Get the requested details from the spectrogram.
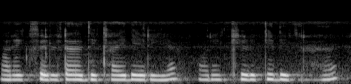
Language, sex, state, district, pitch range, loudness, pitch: Hindi, female, Gujarat, Valsad, 215-225 Hz, -16 LUFS, 220 Hz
